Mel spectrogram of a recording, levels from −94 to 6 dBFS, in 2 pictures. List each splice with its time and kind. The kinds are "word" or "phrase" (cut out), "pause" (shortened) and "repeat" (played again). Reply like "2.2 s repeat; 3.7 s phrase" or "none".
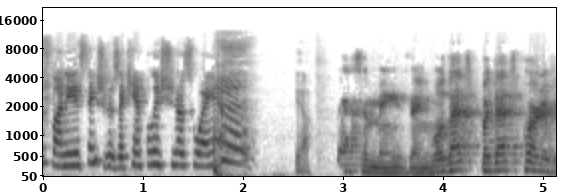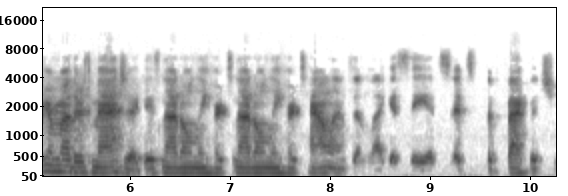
2.2 s pause; 2.7 s pause; 7.0 s repeat

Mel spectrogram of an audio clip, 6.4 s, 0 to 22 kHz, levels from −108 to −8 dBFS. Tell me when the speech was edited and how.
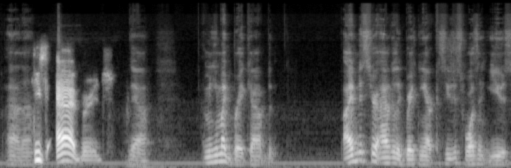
none

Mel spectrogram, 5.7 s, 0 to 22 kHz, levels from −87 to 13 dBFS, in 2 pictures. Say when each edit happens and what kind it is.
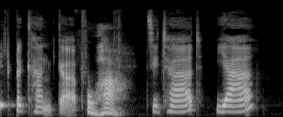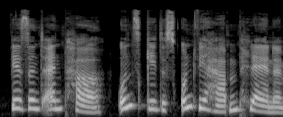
2.1 s pause; 3.9 s pause; 4.6 s word

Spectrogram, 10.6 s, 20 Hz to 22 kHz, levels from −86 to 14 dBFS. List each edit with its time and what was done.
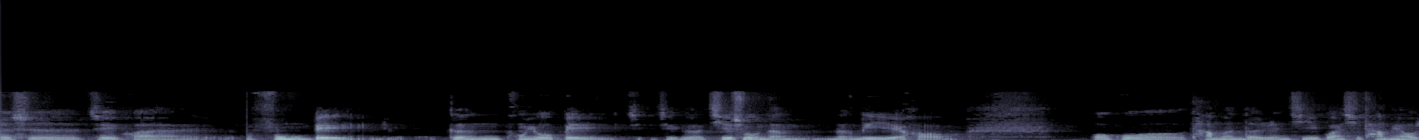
none

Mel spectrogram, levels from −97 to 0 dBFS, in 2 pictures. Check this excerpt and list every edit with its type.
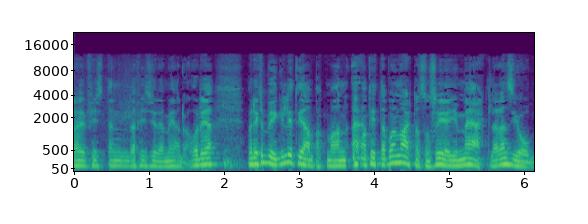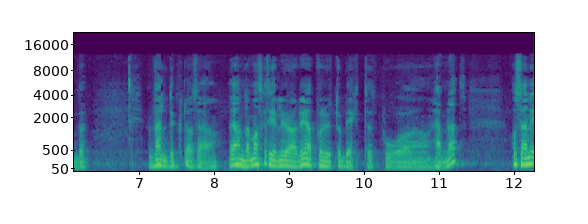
2.5 s word; 3.2 s word; 3.8 s word; 4.8 s word; 7.5 s word; 8.7 s word; 9.4 s word

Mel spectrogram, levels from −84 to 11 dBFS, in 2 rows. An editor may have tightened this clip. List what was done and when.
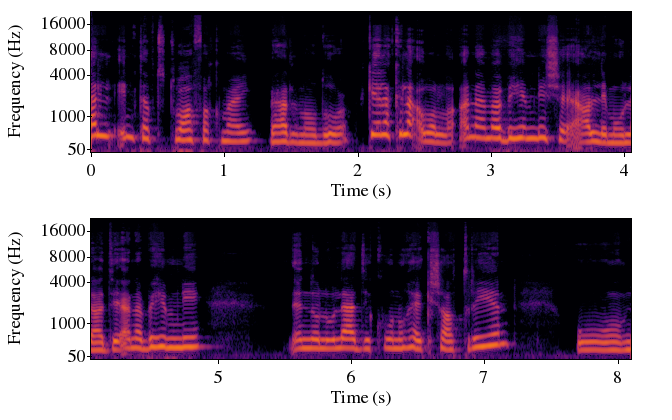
2.0 s pause

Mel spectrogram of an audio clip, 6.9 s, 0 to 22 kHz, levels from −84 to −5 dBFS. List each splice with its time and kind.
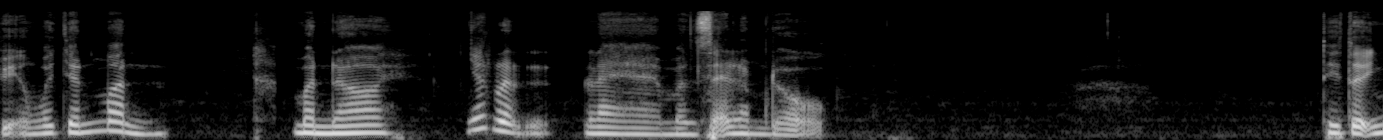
1.4 s pause; 2.2 s pause

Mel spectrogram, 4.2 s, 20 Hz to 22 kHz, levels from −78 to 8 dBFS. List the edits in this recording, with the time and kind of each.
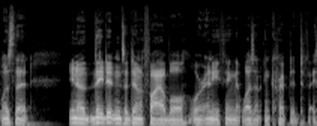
1.6 s phrase

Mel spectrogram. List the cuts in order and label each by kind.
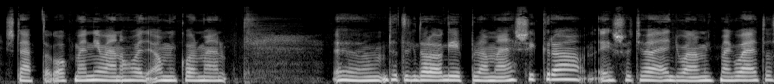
1.2 s phrase; 4.1 s word

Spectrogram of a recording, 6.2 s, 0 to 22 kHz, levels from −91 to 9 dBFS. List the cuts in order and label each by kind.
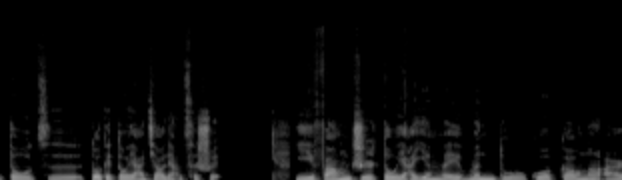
2.9 s pause

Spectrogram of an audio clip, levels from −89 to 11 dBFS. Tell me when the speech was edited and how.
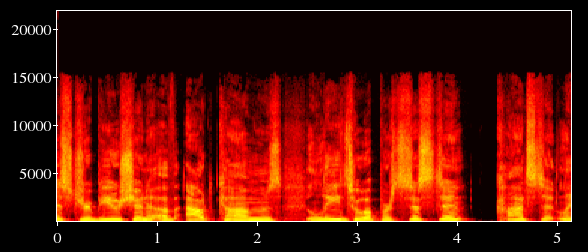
2.5 s word; 2.9 s word

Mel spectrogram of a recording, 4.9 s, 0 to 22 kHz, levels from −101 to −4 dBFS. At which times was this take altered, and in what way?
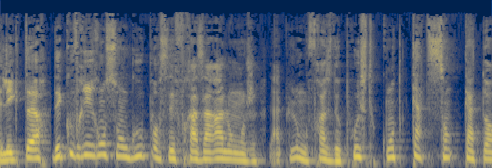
none

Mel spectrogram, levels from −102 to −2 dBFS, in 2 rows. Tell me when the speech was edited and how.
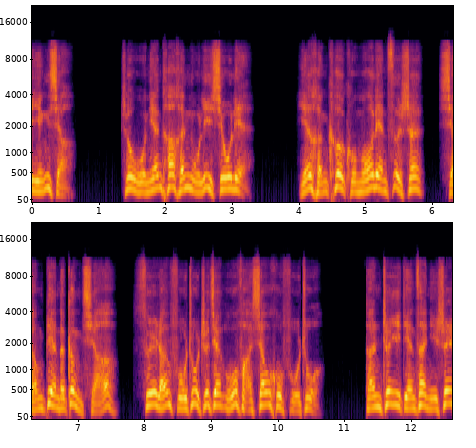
6.0 s pause; 7.7 s pause

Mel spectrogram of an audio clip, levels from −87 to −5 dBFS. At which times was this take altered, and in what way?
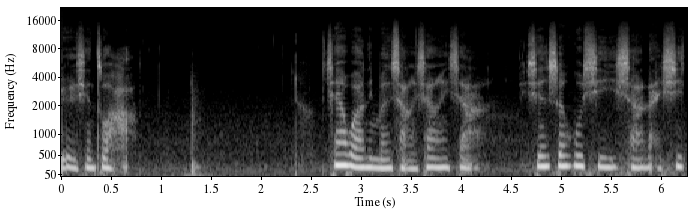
4.6 s word

